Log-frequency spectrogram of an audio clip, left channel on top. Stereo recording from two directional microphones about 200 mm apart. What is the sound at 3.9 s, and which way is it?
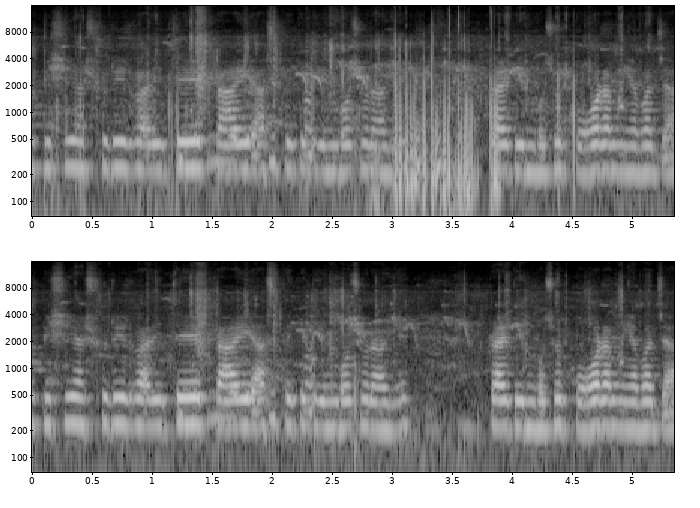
Speech, centre (ahead or behind).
